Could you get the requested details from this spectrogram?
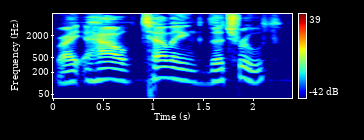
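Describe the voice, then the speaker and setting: A man's voice: mid-range voice, steady tone, slow, a little mellow, dry recording. A man hosting a podcast, talking reflectively in loose, slangy, casual conversation. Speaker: podcast host.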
